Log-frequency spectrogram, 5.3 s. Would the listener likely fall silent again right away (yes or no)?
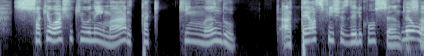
no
